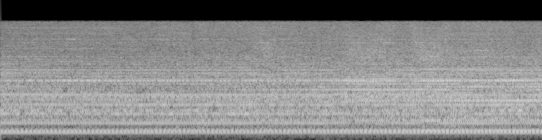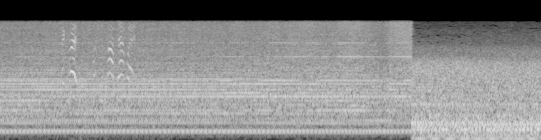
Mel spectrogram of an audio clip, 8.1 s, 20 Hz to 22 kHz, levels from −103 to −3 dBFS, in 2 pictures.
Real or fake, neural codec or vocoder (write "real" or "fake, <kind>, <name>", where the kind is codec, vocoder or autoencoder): real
